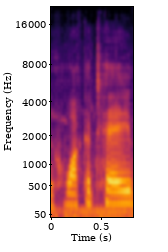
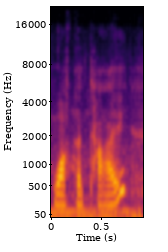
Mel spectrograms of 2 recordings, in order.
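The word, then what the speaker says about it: huacatay: heck this is um huakatai i know i'm not saying it right i usually say huakatee but my peruvian friend's mom says wakatai it's called um also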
